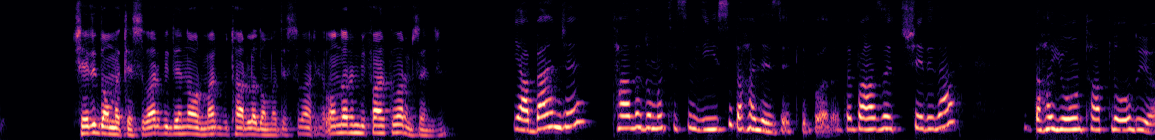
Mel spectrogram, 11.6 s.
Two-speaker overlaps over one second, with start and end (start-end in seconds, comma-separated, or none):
none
